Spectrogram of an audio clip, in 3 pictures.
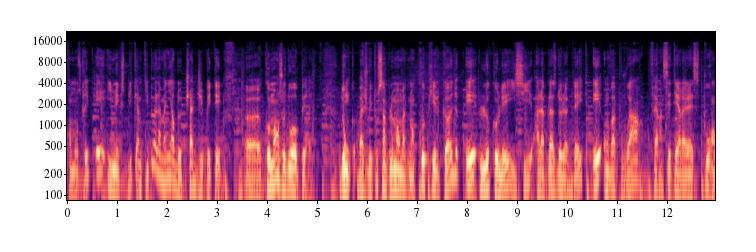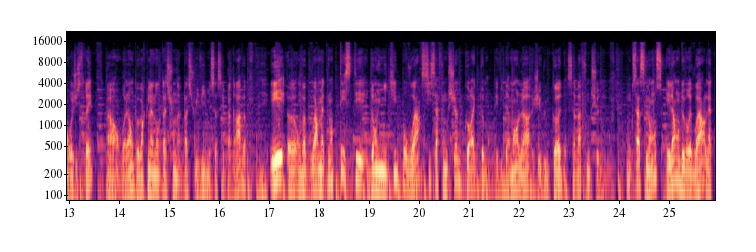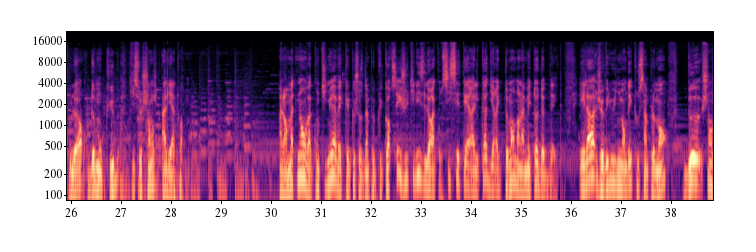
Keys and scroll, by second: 29.8 ctrl+k.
